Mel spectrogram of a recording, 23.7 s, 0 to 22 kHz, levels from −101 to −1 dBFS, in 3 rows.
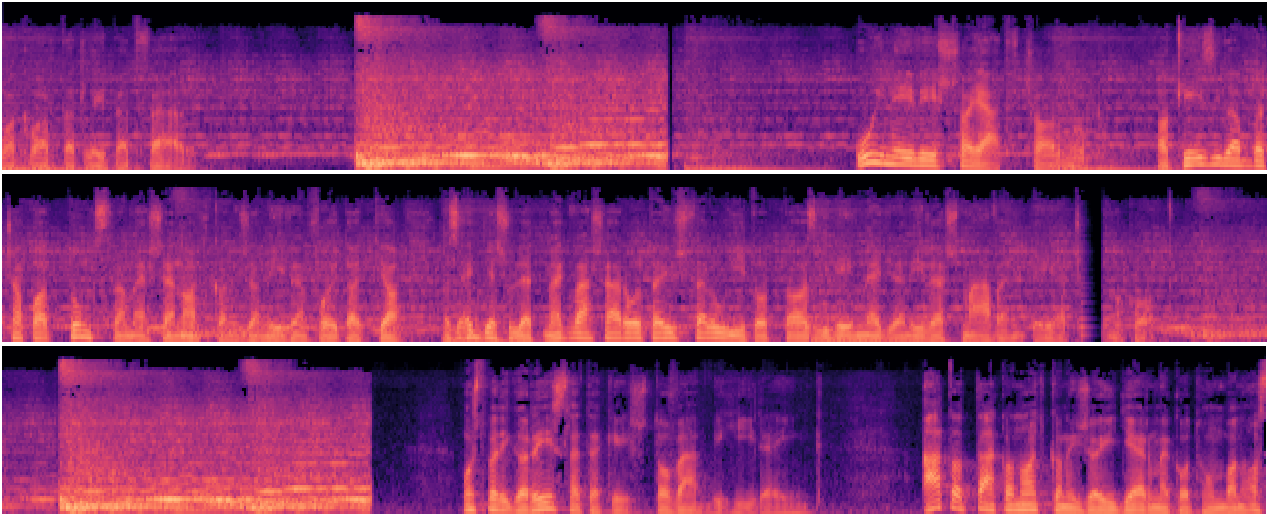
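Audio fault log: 14.65–14.81 s, burst of packet loss: the receiver stretches the last sound for about 120 ms, fading it, then 30 ms of silence, and playback resumes with about 120 ms skipped. Unlike a plain dropout, the gap begins as a decaying continuation, not abrupt silence.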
